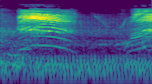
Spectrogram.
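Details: Tiger cubs abandoned by their mother at the Taigan lion park in Belogorsk, Crimea: two loud, arching, harmonic mewing cries, the second starting as the first fades, over a steady low hum.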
